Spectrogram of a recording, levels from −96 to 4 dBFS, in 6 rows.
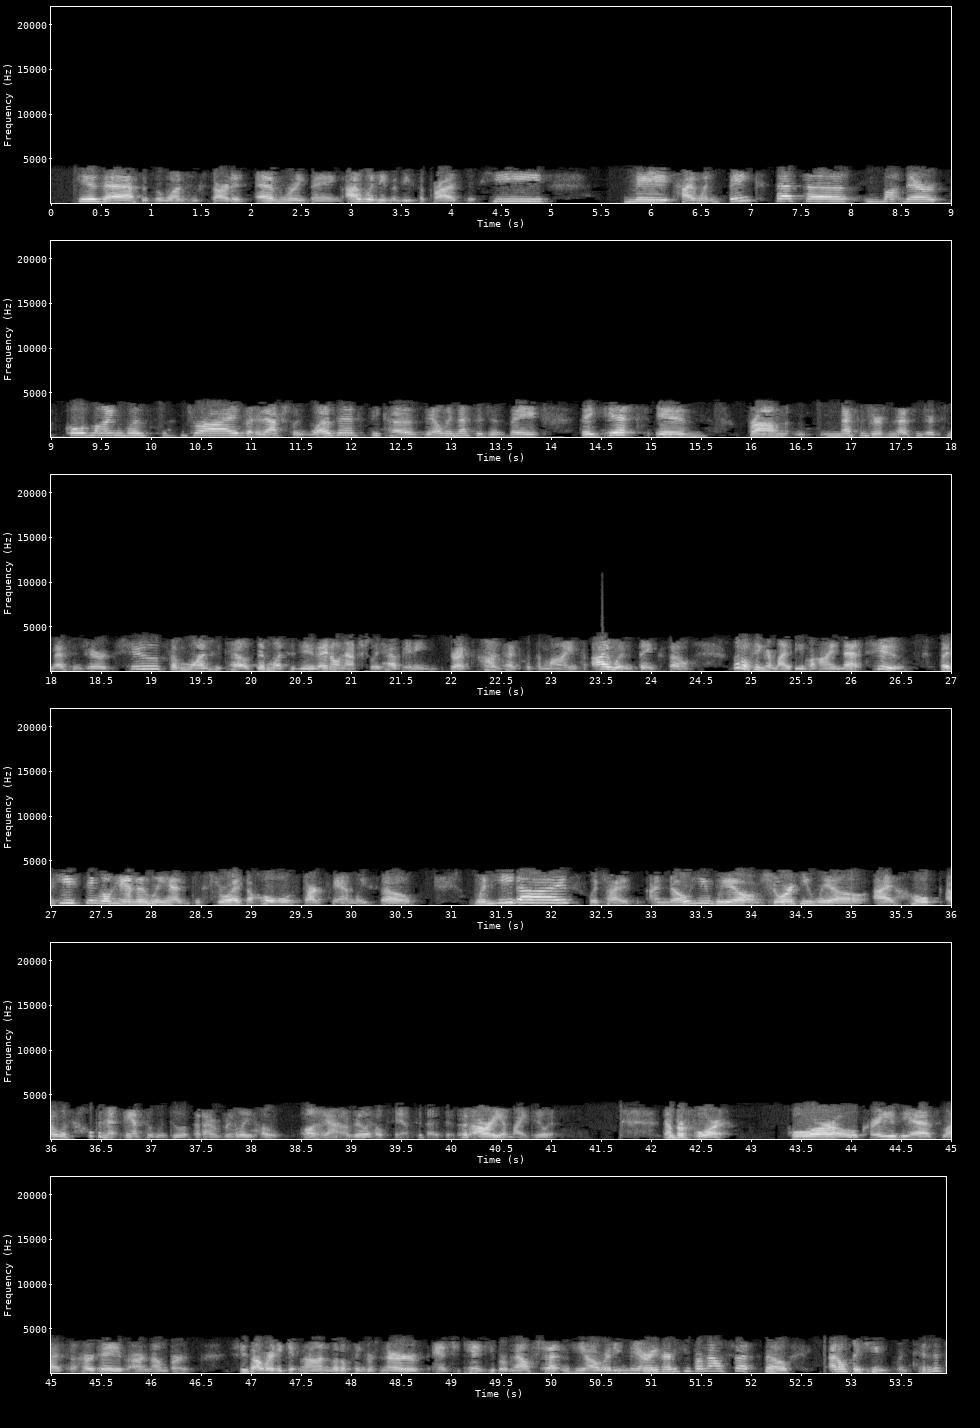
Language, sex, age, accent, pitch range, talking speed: English, female, 40-59, American, 175-235 Hz, 180 wpm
